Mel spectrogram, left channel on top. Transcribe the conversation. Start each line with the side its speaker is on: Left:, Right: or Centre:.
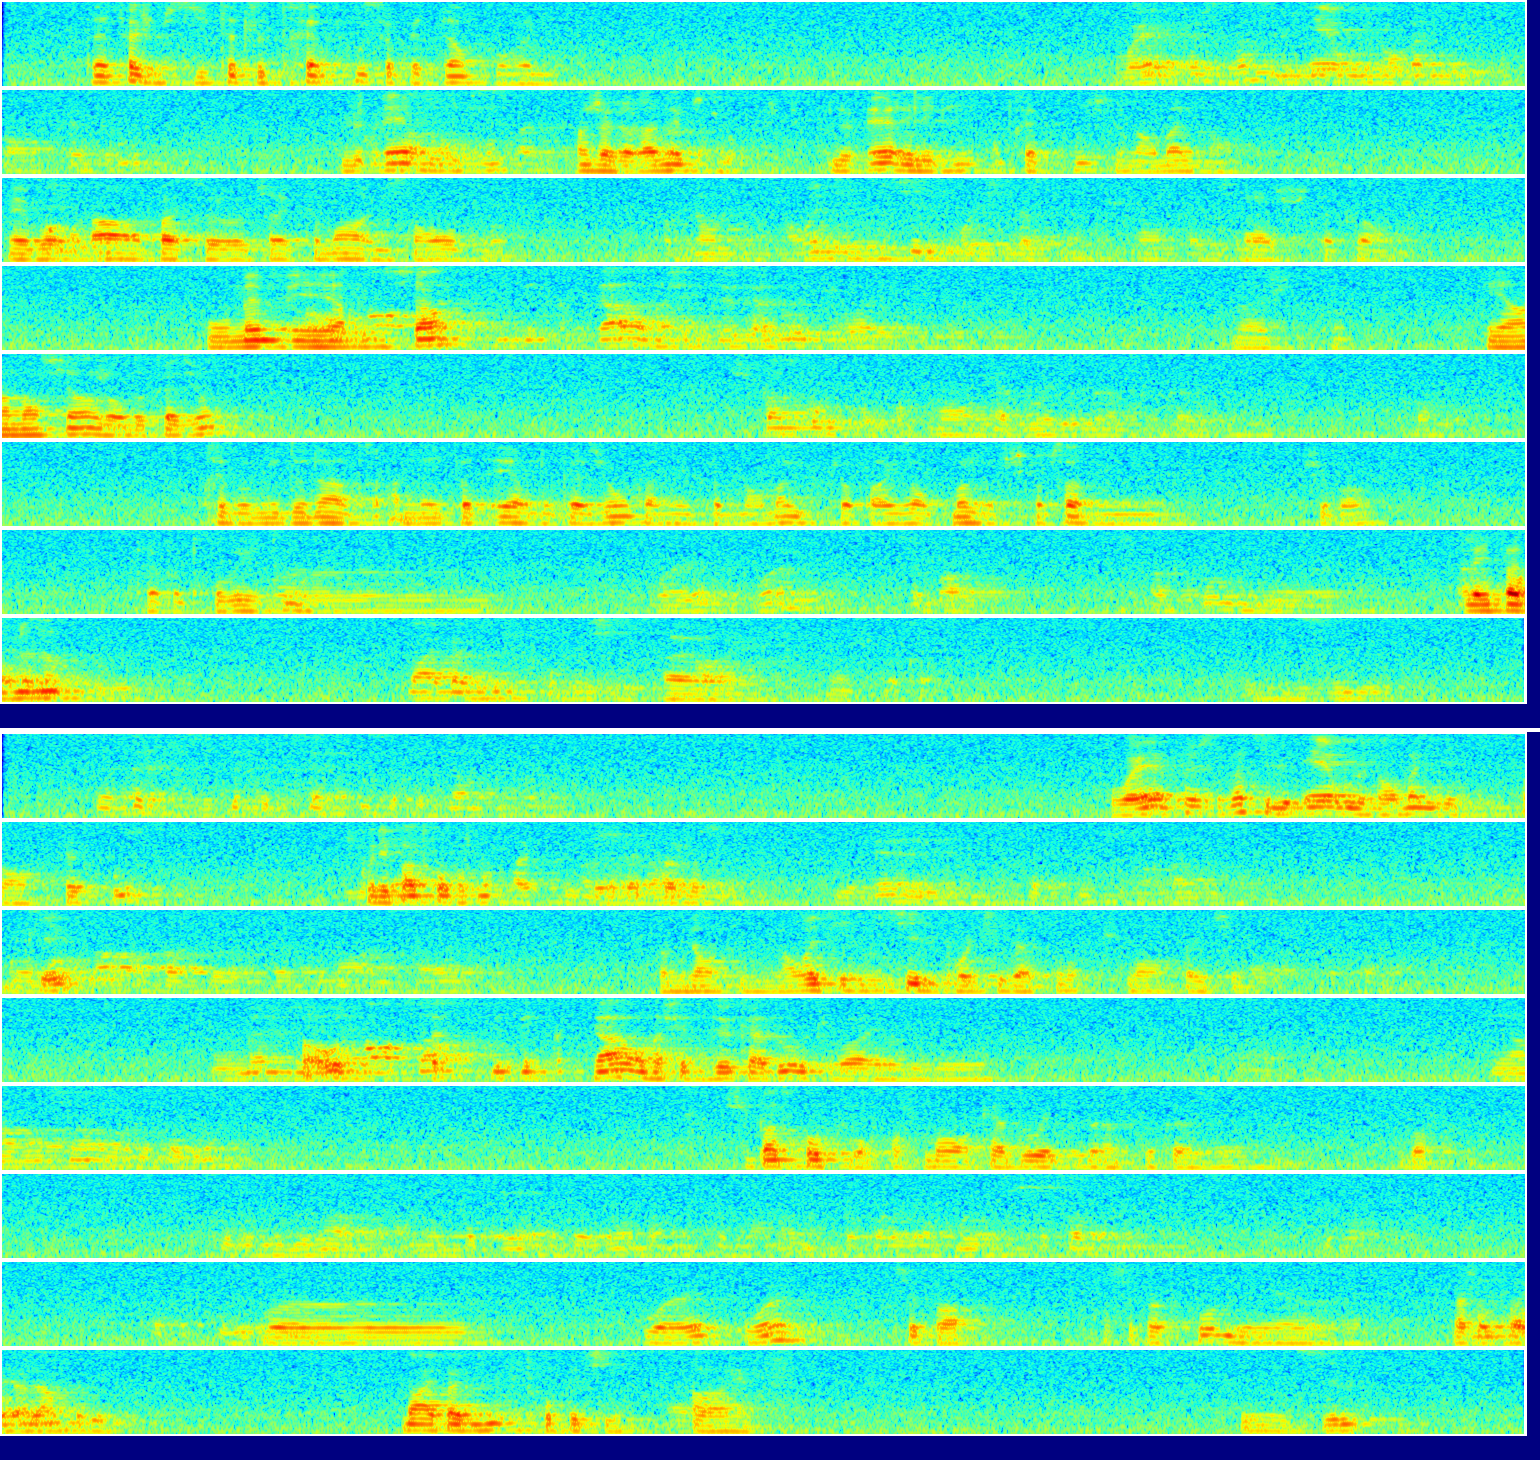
Left: C'est ça que je me suis dit, peut-être le 13 pouces, ça peut être bien pour elle.
Right: Ouais, après, je sais pas si le R ou le normal, il existe en 13 pouces.
Left: Le
Right: Je connais
Left: R,
Right: pas trop,
Left: il
Right: franchement,
Left: existe.
Right: ça va être,
Left: Moi, j'avais
Right: euh, mettre
Left: regardé
Right: à jour
Left: parce que
Right: ça.
Left: j'ai acheté. Le R, il existe en 13 pouces, le normal, non.
Right: Ok.
Left: Mais bon, là, on passe euh, directement à 800 euros, quoi.
Right: Non, mais non, c'est- en vrai, c'est inutile pour l'utilisation, franchement, c'est pas utile.
Left: Ouais, je suis d'accord. ouais. Ou même, et
Right: Enfin, autant,
Left: un ancien.
Right: euh, si tu veux te mettre là, on achète deux cadeaux, tu vois, et au lieu de.
Left: Ouais, je suis d'accord. Et un ancien, genre d'occasion.
Right: Je suis pas trop pour, franchement, cadeaux et tout, donner un truc d'occasion. Bof, quoi.
Left: Après, vaut mieux donner un, tra- un iPad Air d'occasion qu'un iPad normal. Tu vois, par exemple, moi, je réfléchis comme ça, mais je sais pas. Après, il faut le trouver et
Right: Euh,
Left: tout.
Right: Ouais, ouais, je sais pas. Je sais pas trop, mais euh, là, je
Left: Et L'iPad
Right: suis en train de regarder
Left: mini.
Right: un peu les. Non, et pas mini, c'est trop petit.
Left: euh,
Right: Ça sert à
Left: ouais,
Right: rien.
Left: Ouais, je suis d'accord.
Right: C'est inutile.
